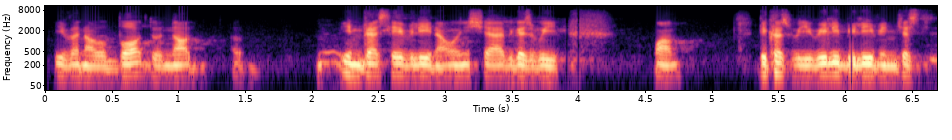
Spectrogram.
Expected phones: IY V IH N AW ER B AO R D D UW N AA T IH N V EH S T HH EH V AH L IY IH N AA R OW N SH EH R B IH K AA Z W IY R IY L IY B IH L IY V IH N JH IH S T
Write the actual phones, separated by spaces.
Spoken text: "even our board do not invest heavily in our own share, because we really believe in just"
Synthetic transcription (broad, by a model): IY V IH N AW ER B AO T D D UW N AA T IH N V EH S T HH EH V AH L IY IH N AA W OW N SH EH W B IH K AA S W IY R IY L IY B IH L IY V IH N JH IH S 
